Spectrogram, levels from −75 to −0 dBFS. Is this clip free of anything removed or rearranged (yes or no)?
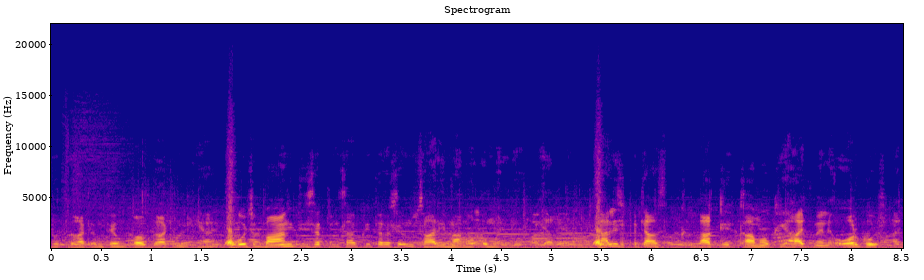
no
